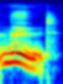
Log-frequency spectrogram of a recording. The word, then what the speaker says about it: mood: We say blood, but mood.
